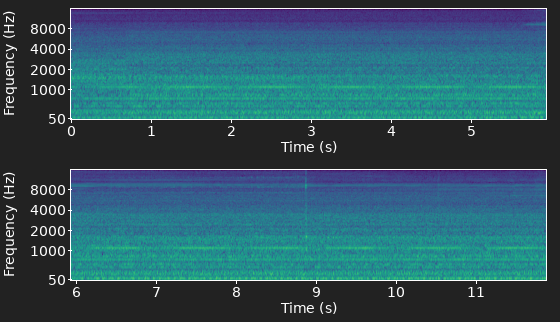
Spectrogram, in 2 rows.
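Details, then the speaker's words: Milling cut using 1 mm step-downs with a fairly dull end mill. Steady low-pitched rumble with a continuous rattle underneath: a heavy chip load, attributed to the dull tool rather than the cutting parameters. "So this is actually a pretty heavy cut. I'm not sure, I don't think it's that it's heavy because of the parameters, I think it's because it's a fairly dull tool. But you can sort of hear that, I don't know, low-pitched rumble with like a rattling sound, and that's a pretty heavy chip load, that's what that sounds like,"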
